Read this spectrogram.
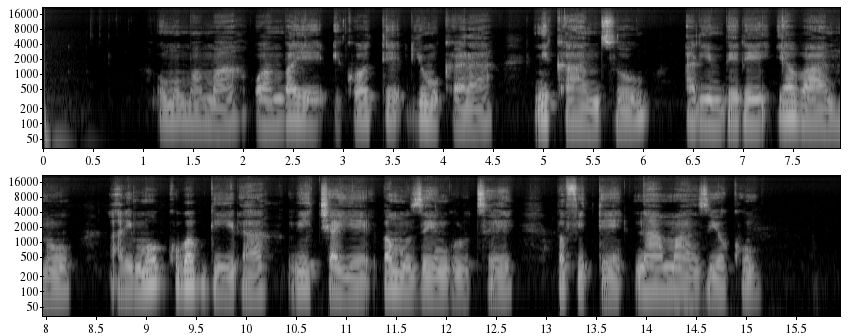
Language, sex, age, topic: Kinyarwanda, male, 18-24, health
